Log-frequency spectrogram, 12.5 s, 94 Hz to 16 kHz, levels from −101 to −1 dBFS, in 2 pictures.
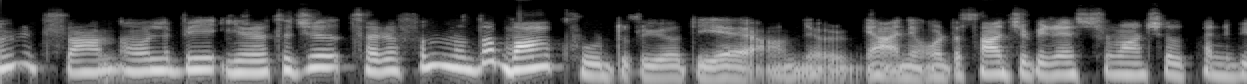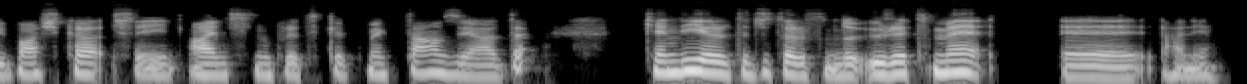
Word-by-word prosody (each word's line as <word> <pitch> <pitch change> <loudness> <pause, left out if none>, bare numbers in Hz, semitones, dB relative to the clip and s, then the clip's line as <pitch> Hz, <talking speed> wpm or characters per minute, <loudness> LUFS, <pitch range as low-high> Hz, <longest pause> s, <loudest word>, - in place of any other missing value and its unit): Evet, 265 -1 0
sen 200 +3 -1
öyle 215 0 +2
bir 235 0 +4
yaratıcı 205 +6 +2
tarafınla 245 +3 +2
da 275 -11 +4
bağ 255 +4 +8
kurduruyor 145 - -4
diye 135 0 -1
anlıyorum. - - -7
Yani, 140 - -1
orada 150 +4 -5
sadece 180 +2 +1
bir 175 - -1
enstrüman 175 0 -2
çalıp, 165 -2 -5
hani, 155 -1 -5
bir 165 - -6
başka 170 +1 -1
şeyin 80 0 -5
aynısını 165 0 -2
pratik 165 - -8
etmekten 175 +3 -4
ziyade, 155 -4 -5 0.5
kendi 195 +1 +3
yaratıcı 190 -3 +3
tarafında 160 -3 -1
üretme, 180 +2 +3 0.4
eee, 140 -2 -1
hani, 80 +4 -6
180 Hz, 150 wpm, -27 LUFS, 160-210 Hz, 0.5 s, bağ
